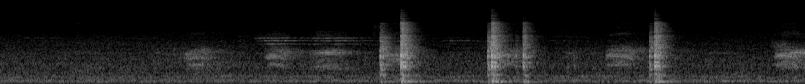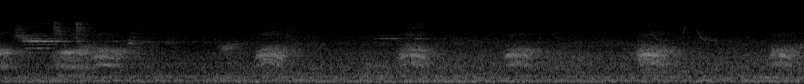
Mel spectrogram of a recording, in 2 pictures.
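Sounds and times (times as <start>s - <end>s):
sharp clicks or knocks: 3.8s - 4.3s, 4.9s - 5.5s, 6.5s - 6.8s.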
